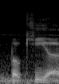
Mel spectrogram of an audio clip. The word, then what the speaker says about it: bokeh: the subject explain that in America we pronounce it bokeh I think it's actually bokya it's a Japanese term which means the face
